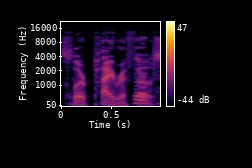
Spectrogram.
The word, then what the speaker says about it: chlorpyrifos: I can never pronounce chlorpyrifos. – Chlorpyrifos, yeah.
